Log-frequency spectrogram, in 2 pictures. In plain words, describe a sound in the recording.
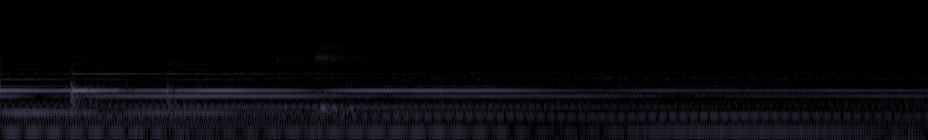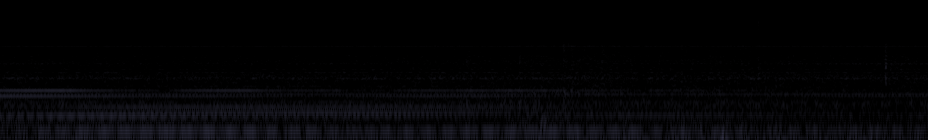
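A piano plays soft chords that ring out and slowly fade.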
